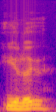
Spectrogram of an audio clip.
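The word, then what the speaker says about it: Giolou: the village of Yul even though it's spelled g i o l o u it's pronounced yulu similar similarly yipu uh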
